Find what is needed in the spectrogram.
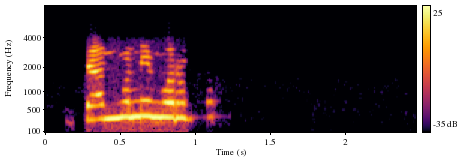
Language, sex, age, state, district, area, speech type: Santali, female, 18-30, Jharkhand, Pakur, rural, conversation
